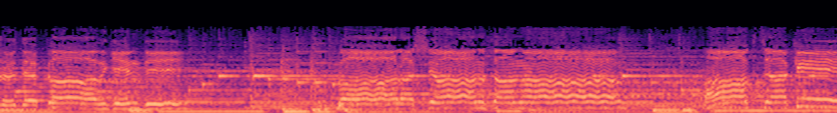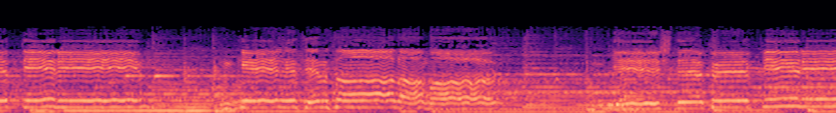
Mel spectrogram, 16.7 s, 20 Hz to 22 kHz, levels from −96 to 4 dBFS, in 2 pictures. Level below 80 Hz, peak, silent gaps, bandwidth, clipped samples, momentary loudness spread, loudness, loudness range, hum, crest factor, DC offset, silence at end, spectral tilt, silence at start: -32 dBFS; -2 dBFS; none; 8 kHz; under 0.1%; 6 LU; -15 LUFS; 2 LU; none; 12 dB; under 0.1%; 0 s; -7.5 dB/octave; 0 s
